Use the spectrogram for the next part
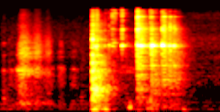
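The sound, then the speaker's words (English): A shaken fizzy drink bottle is cracked open with a bottle opener with a sharp hiss, followed by a second burst of bubbly fizzing that fades within a second. No one speaks. “I've just shook it for the fizz. It's going to fizz over.”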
